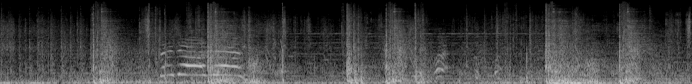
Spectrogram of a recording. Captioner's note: gunshots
